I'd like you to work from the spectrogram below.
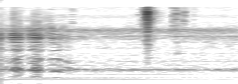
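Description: A goat in the game Wytchwood gives two quick bleats at the start, followed by a sharp tick, over a faint steady tone.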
